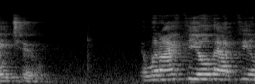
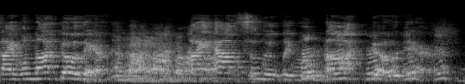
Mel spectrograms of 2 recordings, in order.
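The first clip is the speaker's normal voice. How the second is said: laughing refusal; 5 dB louder than usual. Retold or imitated.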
